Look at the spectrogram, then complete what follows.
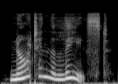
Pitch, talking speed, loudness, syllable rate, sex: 280 Hz, 205 wpm, -15 LUFS, 4.3 syllables/s, female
